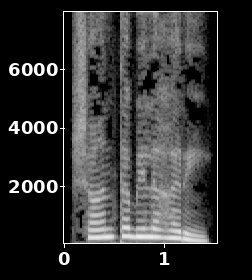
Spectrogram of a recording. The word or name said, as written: ಶಾಂತಬಿಲಹರಿ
